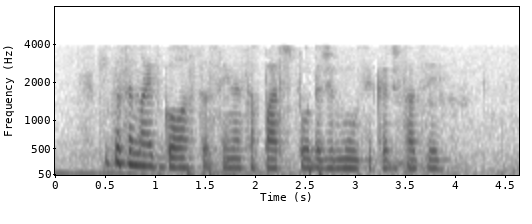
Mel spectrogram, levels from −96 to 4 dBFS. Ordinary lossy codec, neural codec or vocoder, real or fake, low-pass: AAC, 16 kbps; none; real; 7.2 kHz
